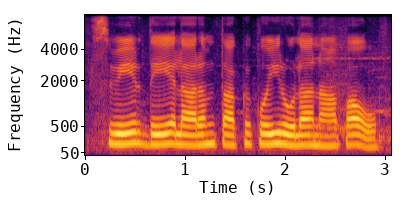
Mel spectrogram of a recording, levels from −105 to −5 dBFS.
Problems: constant background noise, background conversations at intervals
